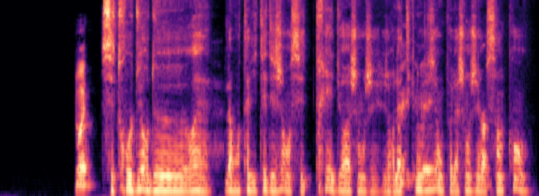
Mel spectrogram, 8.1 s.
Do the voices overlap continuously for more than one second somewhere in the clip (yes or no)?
yes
